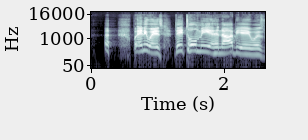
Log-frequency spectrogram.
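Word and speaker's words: Hanabie.: But anyways, they told me Hanabiye was right during the interview, so I was like, okay, Hanabiye. That's why I say it like that. I don't think Hannah is right. Hanabiye. No, it's not Hannah.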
